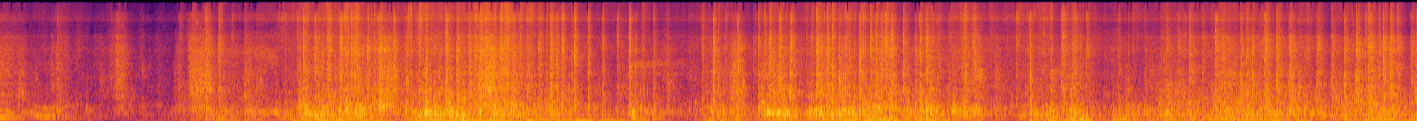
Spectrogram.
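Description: Arab pigeons, some crested, coo and flutter close by in a loft, a dense steady layer of cooing and rustling that runs throughout with brief louder swells.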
